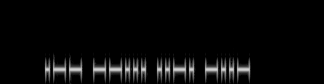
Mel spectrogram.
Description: Morse code, heard as a keyed tone, about 30 wpm, 700 Hz. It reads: W7FX
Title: USA Call Signs - 4 Characters - Repeated 3x - 30wpm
